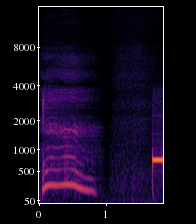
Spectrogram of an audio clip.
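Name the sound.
voicemail beep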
